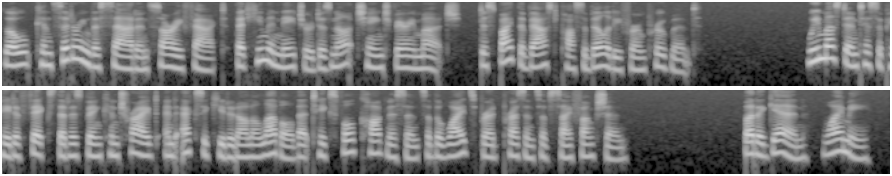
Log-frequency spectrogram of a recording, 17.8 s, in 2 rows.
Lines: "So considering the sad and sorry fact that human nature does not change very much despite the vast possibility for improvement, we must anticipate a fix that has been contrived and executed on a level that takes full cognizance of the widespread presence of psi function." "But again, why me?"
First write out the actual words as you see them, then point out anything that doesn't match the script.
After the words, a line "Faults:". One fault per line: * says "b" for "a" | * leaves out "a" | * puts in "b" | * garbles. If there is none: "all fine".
"Though considering the sad and sorry fact that human nature does not change very much despite the vast possibility for improvement, we must anticipate a fix that has been contrived and executed on a level that takes full cognizance of the widespread presence of psi function." "But again, why me?"
Faults:
* says "Though" for "So"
